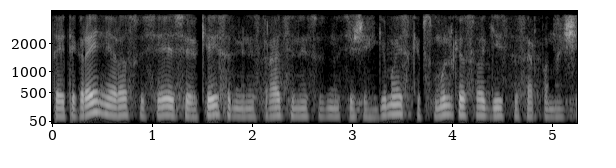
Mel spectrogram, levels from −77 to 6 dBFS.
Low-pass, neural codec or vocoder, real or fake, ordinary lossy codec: 3.6 kHz; none; real; AAC, 16 kbps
